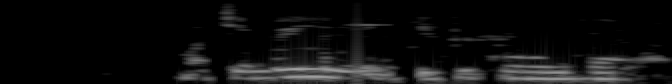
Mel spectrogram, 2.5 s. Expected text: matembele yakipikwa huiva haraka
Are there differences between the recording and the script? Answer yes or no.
no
